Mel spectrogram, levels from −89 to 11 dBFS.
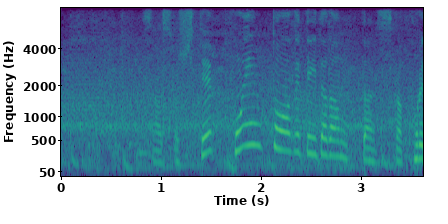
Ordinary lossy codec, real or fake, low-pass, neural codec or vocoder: none; fake; none; codec, 16 kHz, 8 kbps, FunCodec, trained on Chinese and English, 25 frames a second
